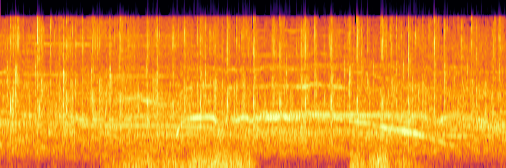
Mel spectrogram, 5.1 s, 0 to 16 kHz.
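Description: A football crowd at Etowah cheers and shouts continuously in the final seconds of Fort Payne's 33-27 win, a sustained roar of many voices with whistles and scattered yells rising over a dense, steady wash of noise.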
